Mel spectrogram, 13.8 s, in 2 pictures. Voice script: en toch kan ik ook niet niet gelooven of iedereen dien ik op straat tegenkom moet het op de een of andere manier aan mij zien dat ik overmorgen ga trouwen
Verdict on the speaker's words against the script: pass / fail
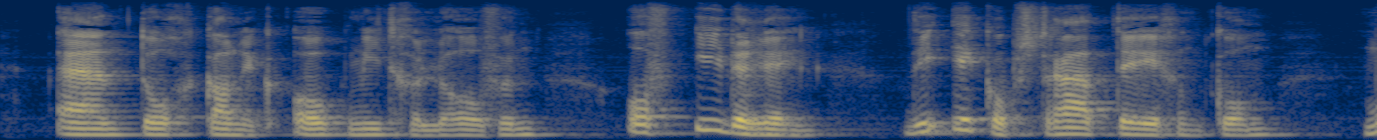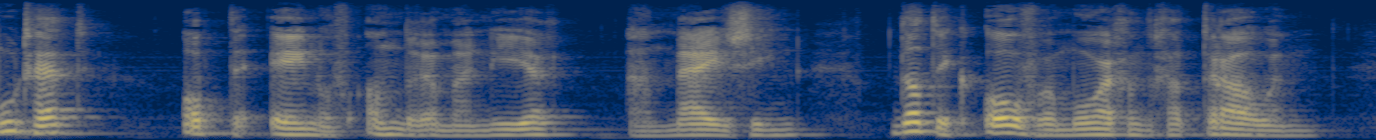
fail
